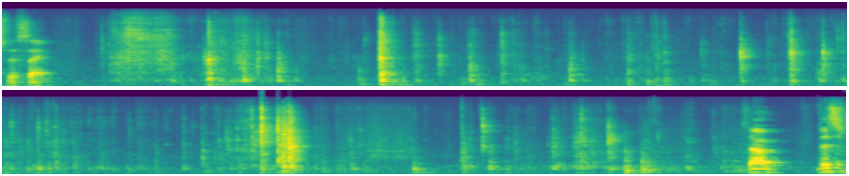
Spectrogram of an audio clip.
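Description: Plastic and metal parts of a cordless drill click and clatter as they are handled.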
